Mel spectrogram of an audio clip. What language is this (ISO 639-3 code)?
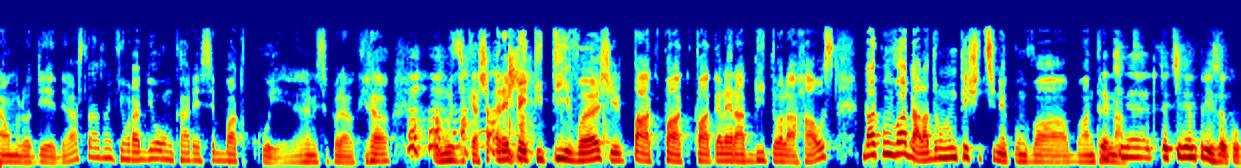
ron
